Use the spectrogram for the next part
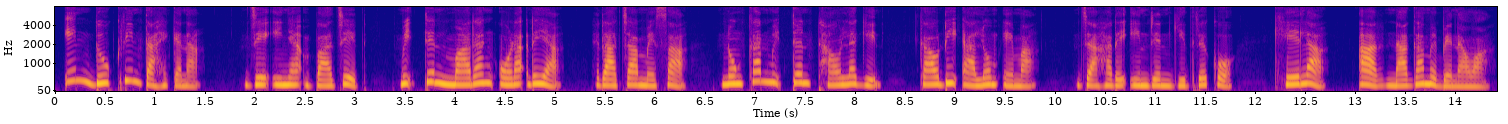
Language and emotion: Santali, sad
